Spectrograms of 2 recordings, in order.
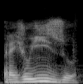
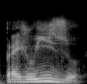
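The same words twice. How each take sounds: Both takes have the same delivery.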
